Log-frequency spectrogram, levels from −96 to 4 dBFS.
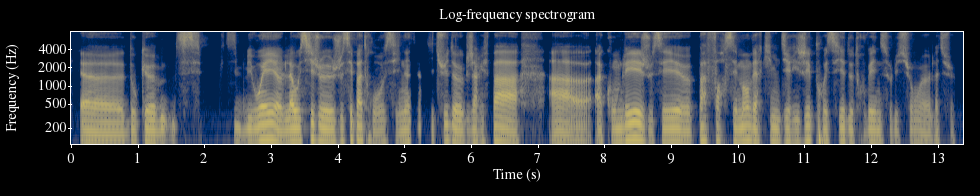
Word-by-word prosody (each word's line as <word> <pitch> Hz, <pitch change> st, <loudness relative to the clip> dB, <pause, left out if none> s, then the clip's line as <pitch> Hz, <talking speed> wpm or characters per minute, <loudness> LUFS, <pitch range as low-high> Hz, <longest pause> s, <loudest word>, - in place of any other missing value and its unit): Heu, 85 Hz, -2 st, +2 dB
donc, 90 Hz, +3 st, -7 dB
heu, 95 Hz, -1 st, +3 dB
mmh, 95 Hz, +2 st, -5 dB
c -, -, +2 dB, 0.4 s
c 110 Hz, -1 st, -12 dB
mais, 100 Hz, 0 st, -3 dB
ouais, 115 Hz, +5 st, +5 dB
heu, 90 Hz, -, +4 dB
là 95 Hz, +2 st, +4 dB
aussi, 100 Hz, +4 st, +4 dB
je 100 Hz, -4 st, +3 dB
je 95 Hz, +2 st, -3 dB
sais 100 Hz, -, +1 dB
pas 110 Hz, -1 st, +3 dB
trop, 95 Hz, -5 st, -8 dB
c'est 90 Hz, -2 st, -5 dB
une 90 Hz, +2 st, -4 dB
incertitude 115 Hz, +4 st, -6 dB, 0.2 s
que 90 Hz, -, -12 dB
j'arrive 95 Hz, -2 st, -5 dB
pas 100 Hz, -5 st, +5 dB
à -, -, -9 dB, 0.5 s
à, 85 Hz, -1 st, +1 dB
heu, -, -, -24 dB
à -, -, 0 dB
combler. 110 Hz, +5 st, +3 dB
Je 100 Hz, -4 st, -3 dB
sais, 100 Hz, +2 st, +1 dB
heu, 95 Hz, -3 st, +2 dB
pas -, -, +1 dB
forcément 105 Hz, +2 st, 0 dB
vers 100 Hz, -2 st, -1 dB
qui 105 Hz, -, -7 dB
me 100 Hz, -, -2 dB
diriger 95 Hz, +2 st, -2 dB
pour 105 Hz, -2 st, -5 dB
essayer 100 Hz, +3 st, -2 dB
de 95 Hz, -1 st, -6 dB
trouver 95 Hz, +1 st, -5 dB
une 90 Hz, -1 st, -5 dB
solution, 90 Hz, 0 st, -8 dB
heu, 80 Hz, -, -6 dB
là-dessus. -, -, -11 dB
95 Hz, 195 wpm, -25 LUFS, 90-100 Hz, 0.5 s, ouais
